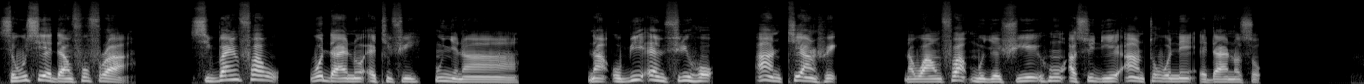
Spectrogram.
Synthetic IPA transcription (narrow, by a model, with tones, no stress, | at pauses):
sɛ˨wʊ˦si˦ɛ˨dã˨m˨fʊ˦fʊ˨ɾa˨a̰˨ | si˨bã˦n˦fa˦w | wʊ˦dã˨˦nʊ̃˦ʔæ˨tʰi˨fi˨hʊ̃˦ɲĩ˨nãː˦ | nã˨ʔo˨bi˦ʔa˦m̩˨fi˦ɾi˦ɦɔ˦ | a˦˨n̩˨tʰɪ˦a˨n˨ɕᶣɪ˦ | nã˨wɔ˨ã˨ɱ˨fa˦˨mõ˨d͡ʑæ˨ɕᶣɥe˦ɦʊ̃˦ʔa˨sʊ˦di˨˦e˦ʔa˦n̩˨tʰʊ˦wʊ˦nɪ̃˦ʔɛ˨dã˨˦nʊ̃˦sʊ̰˦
